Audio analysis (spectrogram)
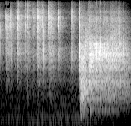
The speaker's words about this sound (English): It's time to roll these dice and see what we going to talk about. Y'all know my slogan. Roll them.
